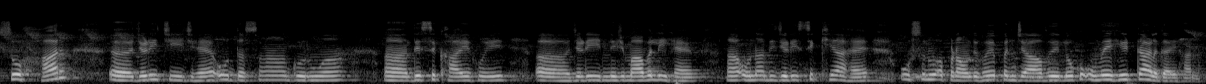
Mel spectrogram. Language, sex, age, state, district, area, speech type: Punjabi, female, 30-45, Punjab, Shaheed Bhagat Singh Nagar, urban, spontaneous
